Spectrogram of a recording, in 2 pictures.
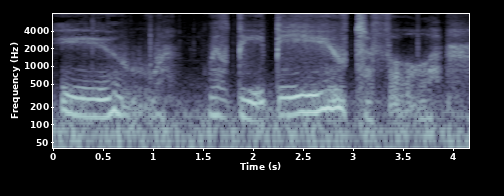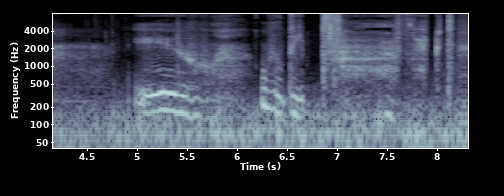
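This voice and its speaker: A woman playing an imperious, seductive and menacing vampire noblewoman in an ASMR roleplay, haughty and theatrical, with drawn-out phrasing. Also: low-pitched, heavily acted. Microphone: binaural microphone. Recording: close binaural mic, faint background noise.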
